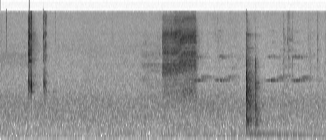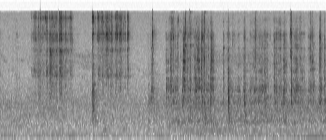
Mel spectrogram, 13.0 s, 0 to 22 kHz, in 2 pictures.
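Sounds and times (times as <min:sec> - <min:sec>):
short scraping hiss: 0:03.2 - 0:04.1
heavy metal clunk with ring: 0:04.9 - 0:05.4.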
